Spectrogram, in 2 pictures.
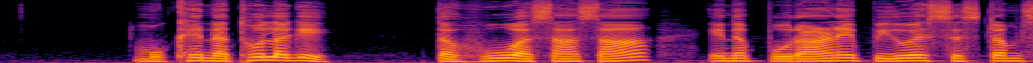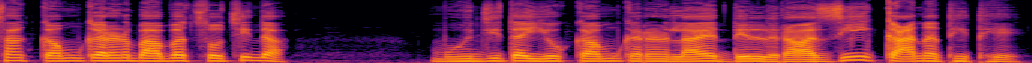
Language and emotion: Sindhi, disgusted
